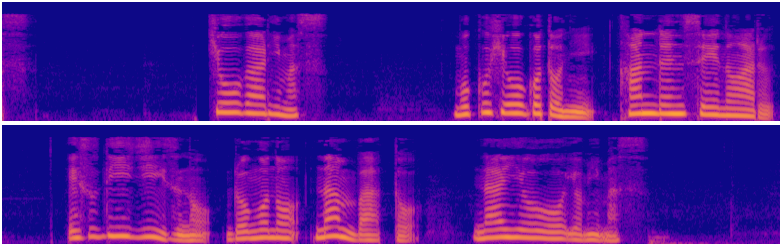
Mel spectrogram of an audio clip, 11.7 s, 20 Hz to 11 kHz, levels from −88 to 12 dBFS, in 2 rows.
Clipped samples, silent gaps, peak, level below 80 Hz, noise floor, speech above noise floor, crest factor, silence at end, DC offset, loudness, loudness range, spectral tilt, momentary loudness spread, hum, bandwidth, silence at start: under 0.1%; none; -6 dBFS; -60 dBFS; -71 dBFS; 51 dB; 16 dB; 1.2 s; under 0.1%; -21 LUFS; 6 LU; -7.5 dB/octave; 12 LU; none; 8 kHz; 1.55 s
